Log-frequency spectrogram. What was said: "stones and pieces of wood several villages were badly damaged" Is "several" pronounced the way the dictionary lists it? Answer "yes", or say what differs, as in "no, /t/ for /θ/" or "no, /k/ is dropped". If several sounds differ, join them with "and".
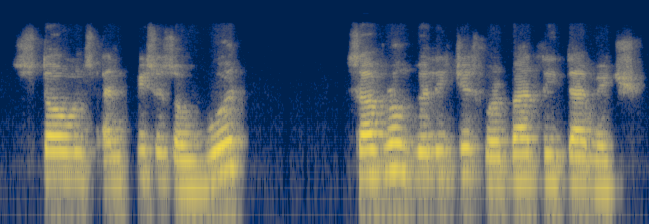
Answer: yes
